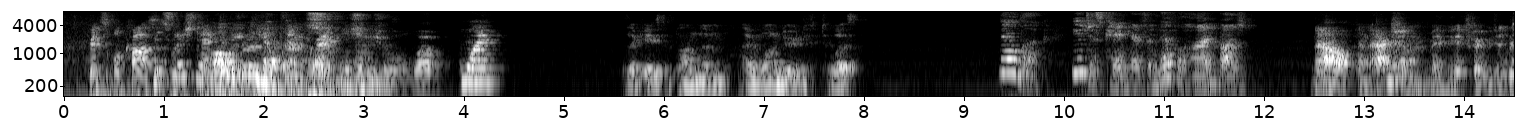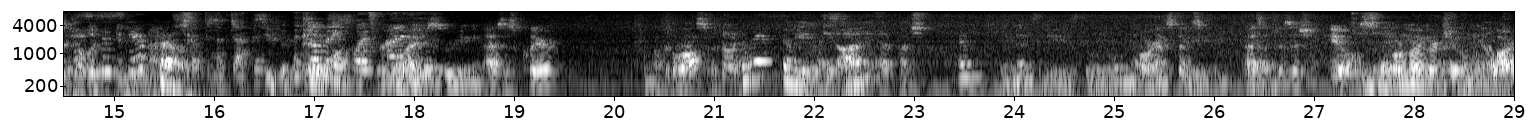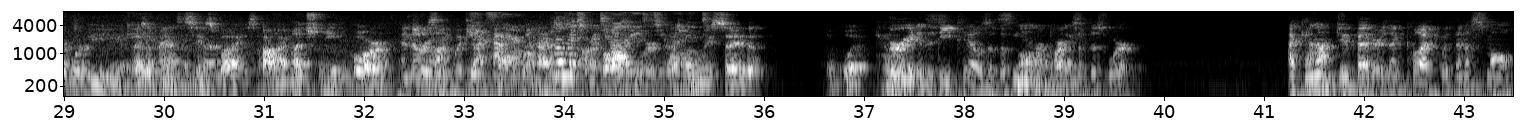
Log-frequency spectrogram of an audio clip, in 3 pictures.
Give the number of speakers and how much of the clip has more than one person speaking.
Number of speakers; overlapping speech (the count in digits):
7, about 53%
